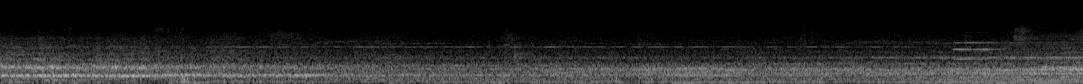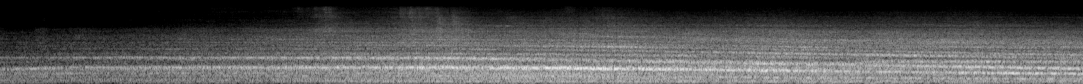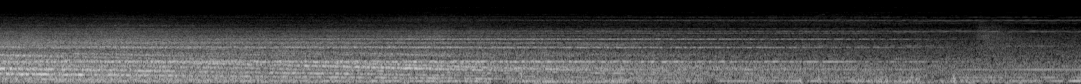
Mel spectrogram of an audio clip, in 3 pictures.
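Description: A BART Fleet of the Future electric train pulls into the platform. Its motor whine builds over the first half as it arrives, then several tones glide down together in pitch as it brakes to a stop near the end.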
